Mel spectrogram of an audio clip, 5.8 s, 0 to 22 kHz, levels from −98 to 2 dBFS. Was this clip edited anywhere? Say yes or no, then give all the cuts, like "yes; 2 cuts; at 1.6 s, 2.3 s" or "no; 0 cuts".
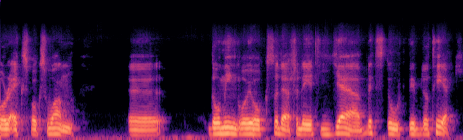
no; 0 cuts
